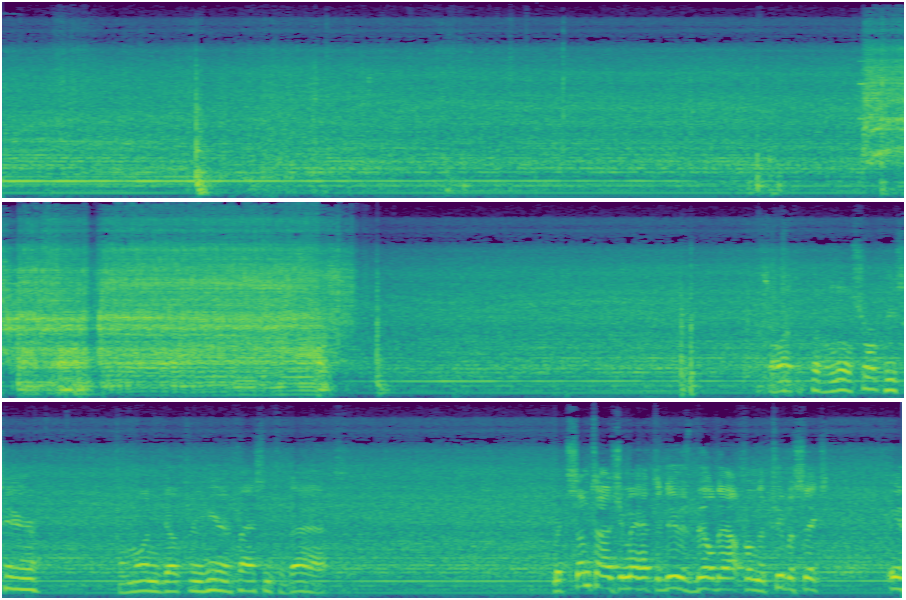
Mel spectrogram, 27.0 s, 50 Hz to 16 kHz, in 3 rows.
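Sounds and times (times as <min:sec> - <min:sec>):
cordless drill driving screws: 0:08.6 - 0:12.7.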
